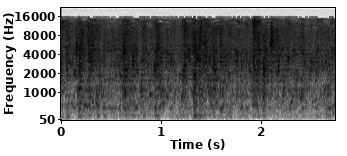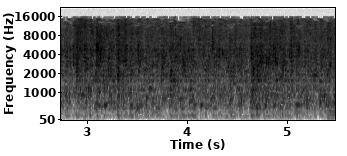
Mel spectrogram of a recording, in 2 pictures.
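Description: An aquaponics siphon draining water in a steady, fairly loud rushing gush, like a flush, that continues without a break for several seconds and is heard alone.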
